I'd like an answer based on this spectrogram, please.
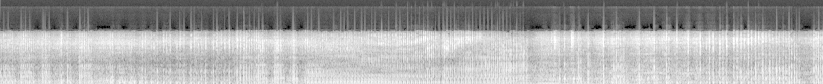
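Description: A freshly built custom bobber's V-twin motorcycle engine running on its first start-up. It rumbles steadily, then rises and falls in pitch about four to five seconds in as the bike pulls away and rides off.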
